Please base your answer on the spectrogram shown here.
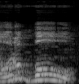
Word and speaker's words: urubu: Na palavra urubu, a sílaba forte é a última, urubu, bu.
